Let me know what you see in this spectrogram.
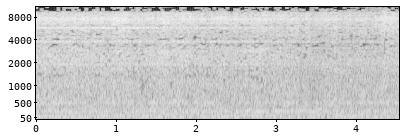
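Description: Titas Commuter passenger train running slowly along the platform as it pulls out of the station, heard from beside the coaches: a loud, steady low rumble from the train.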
